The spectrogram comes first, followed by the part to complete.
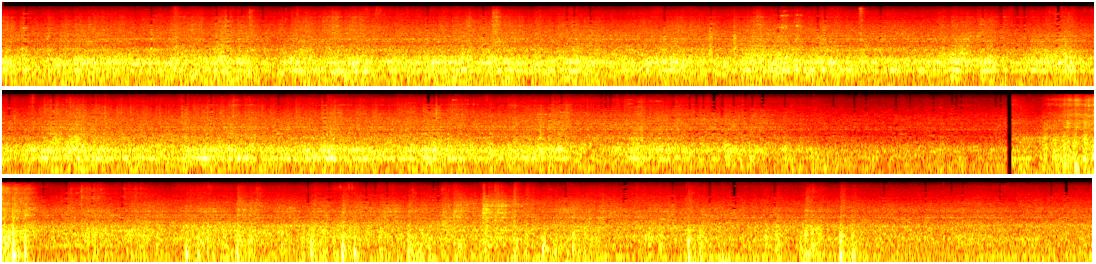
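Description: Passenger train running on rails while another train's coaches pass close alongside on the next track: steady rumble and wheel clatter with a steady hum underneath. This fades away about two-thirds through and cuts abruptly to louder train running noise, with a sudden loud rush just after the cut.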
